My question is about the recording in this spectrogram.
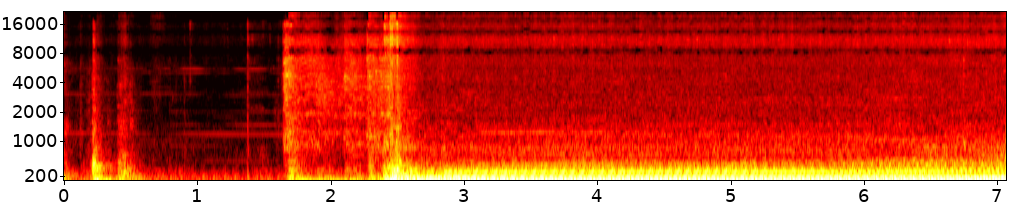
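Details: LQ9 V8-swapped 1973 Firebird with a 6-speed manual, restarted after cooling system and earth work: a short crank, then a steady fast idle that never settles. Owner suspects the choke.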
